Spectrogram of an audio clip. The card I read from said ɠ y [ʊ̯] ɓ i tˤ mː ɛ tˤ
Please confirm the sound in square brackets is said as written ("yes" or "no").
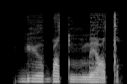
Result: yes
